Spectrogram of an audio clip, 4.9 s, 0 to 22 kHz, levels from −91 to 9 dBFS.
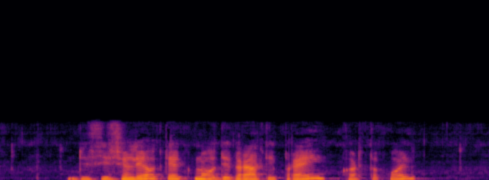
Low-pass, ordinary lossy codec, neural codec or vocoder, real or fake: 7.2 kHz; AAC, 48 kbps; codec, 16 kHz, 4.8 kbps, FACodec; fake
